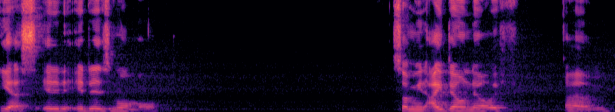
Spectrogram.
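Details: Adult who stutters, speaking live, with stuttering.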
